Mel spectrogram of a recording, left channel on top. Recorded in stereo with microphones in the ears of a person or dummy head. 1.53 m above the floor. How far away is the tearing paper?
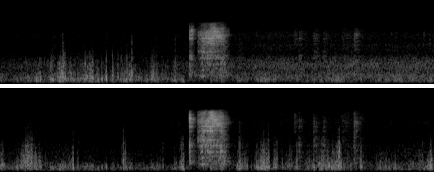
About 1.6 m.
